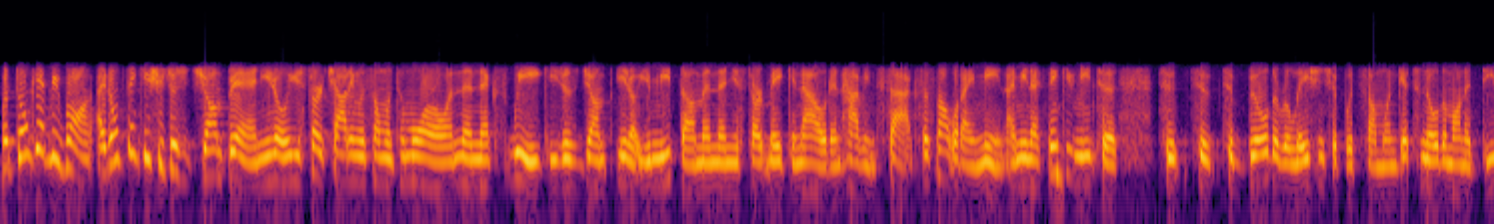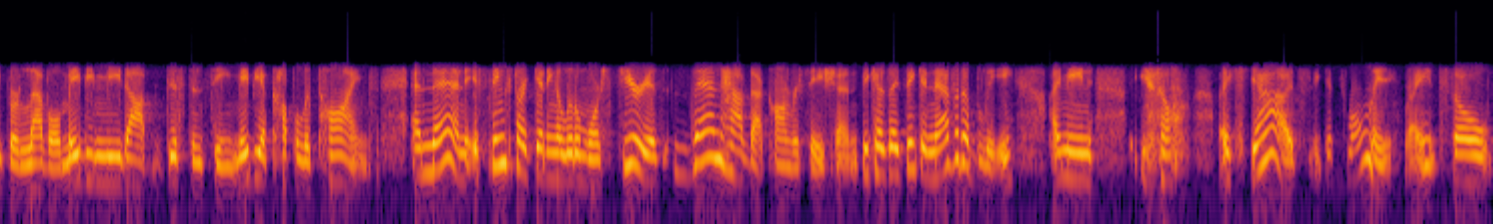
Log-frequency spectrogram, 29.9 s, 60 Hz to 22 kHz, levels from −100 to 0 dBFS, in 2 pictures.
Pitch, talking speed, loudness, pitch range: 180 Hz, 220 wpm, -21 LUFS, 160-235 Hz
